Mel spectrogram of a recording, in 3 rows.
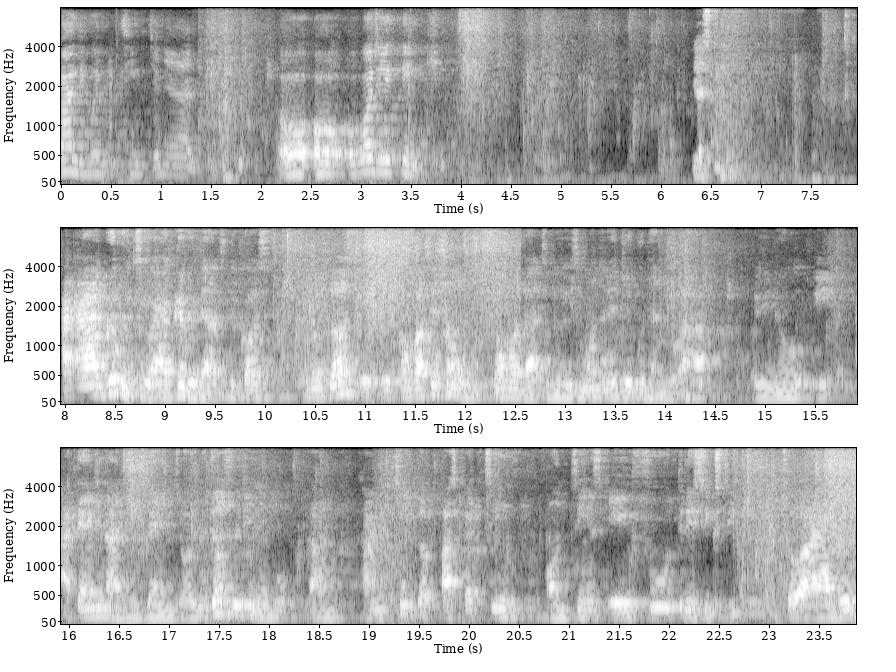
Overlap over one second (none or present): none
